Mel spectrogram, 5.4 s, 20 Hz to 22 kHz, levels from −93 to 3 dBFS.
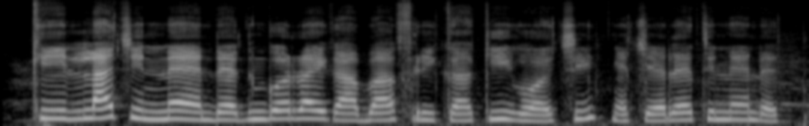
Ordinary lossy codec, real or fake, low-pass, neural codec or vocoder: none; fake; none; codec, 44.1 kHz, 7.8 kbps, Pupu-Codec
